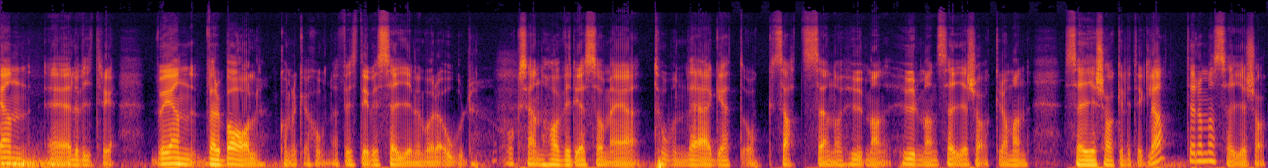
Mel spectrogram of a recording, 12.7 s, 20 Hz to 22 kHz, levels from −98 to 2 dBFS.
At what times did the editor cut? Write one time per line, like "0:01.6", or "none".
none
